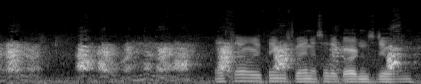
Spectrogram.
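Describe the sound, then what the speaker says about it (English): Dogs at a home garden barking in a rapid series of sharp, loud barks close by, following a stretch where someone talks. "Sorry the dogs are so loud."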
